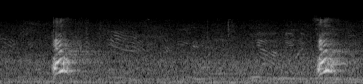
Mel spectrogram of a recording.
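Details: Female Swedish Vallhund that has trained in agility for two months, heard during an agility run: two short, sharp barks about two and a half seconds apart, with quiet background and faint voices between.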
